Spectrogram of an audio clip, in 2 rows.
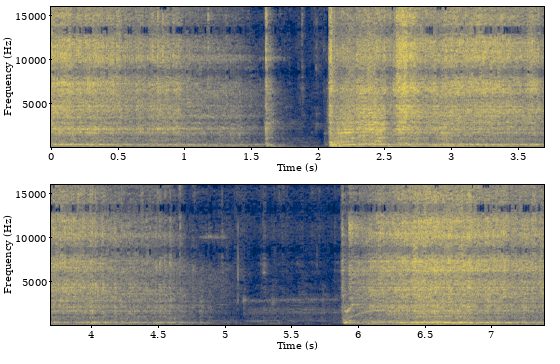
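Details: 1938 Chevrolet Master Deluxe sitting since the early 1970s, weak starter, battery on an old charger: cranking bursts with gaps, barks briefly each try but never holds an idle; fires briefly but won't keep running.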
